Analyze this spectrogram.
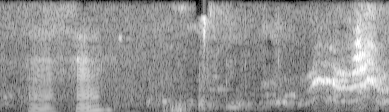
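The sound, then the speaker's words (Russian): A domestic cat purring and vocalizing, with two short tonal calls early on, a rough low rumble in the middle, and brighter, louder noise near the end. “Потому что нельзя так мурлыкать.”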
